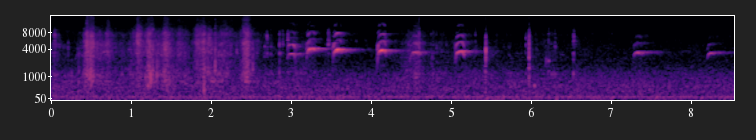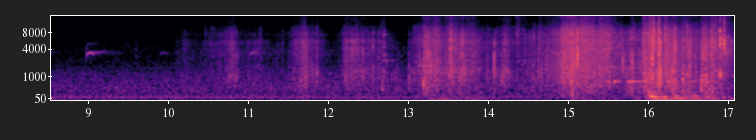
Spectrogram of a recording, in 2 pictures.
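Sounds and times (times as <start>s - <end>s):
bird chirping: 2.9s - 5.4s, 7.3s - 10.1s.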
